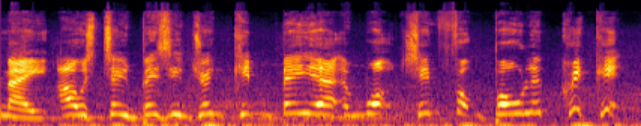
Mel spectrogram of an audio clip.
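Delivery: mock a pub-going Brit in an American-style British accent; cliche British accent. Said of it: "Bloody British people are like".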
